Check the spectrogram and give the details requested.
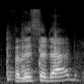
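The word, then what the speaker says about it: Felicidade: How do you say that? Felicidad? Yeah. Okay, thank you.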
